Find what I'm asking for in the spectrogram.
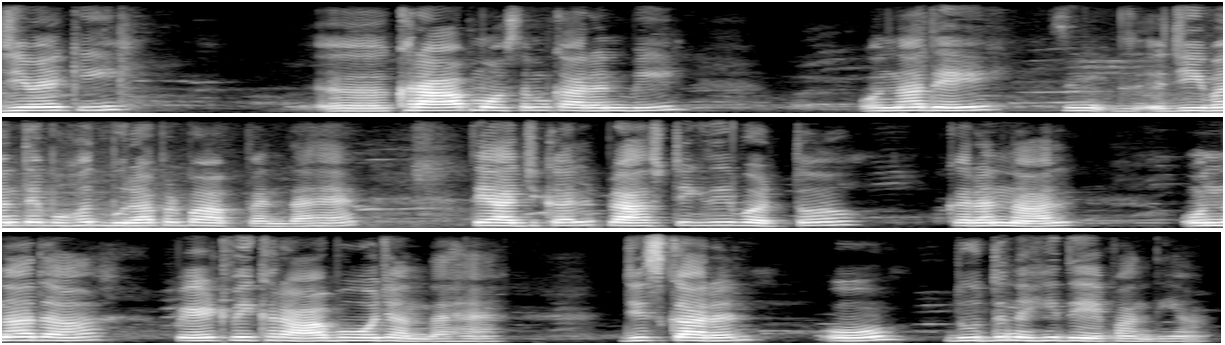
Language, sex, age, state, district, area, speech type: Punjabi, female, 30-45, Punjab, Jalandhar, urban, spontaneous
